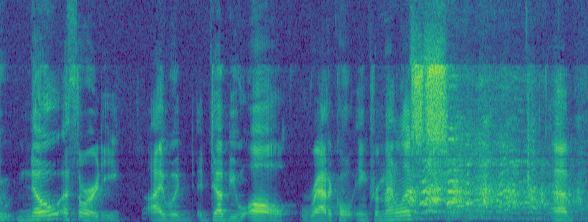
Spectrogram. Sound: laughter

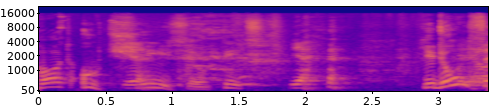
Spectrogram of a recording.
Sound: all laughing

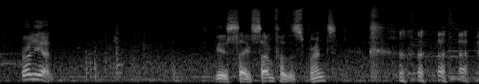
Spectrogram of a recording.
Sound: chuckles

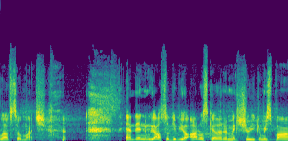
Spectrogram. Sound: laughs

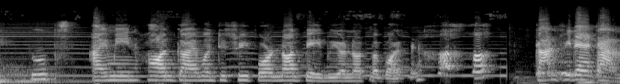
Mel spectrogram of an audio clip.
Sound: chuckles : haha

